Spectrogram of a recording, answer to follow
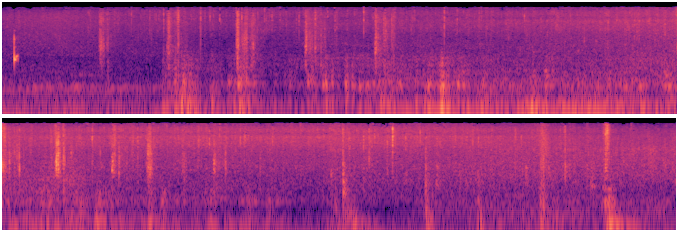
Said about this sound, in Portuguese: Em poucos minutos, os pingos se tornam um temporal.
